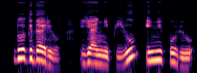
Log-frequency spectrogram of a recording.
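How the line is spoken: Plain. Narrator (Russian): ответил Готфрид

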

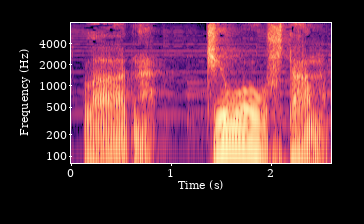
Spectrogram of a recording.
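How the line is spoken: Grumbling mink creature. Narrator (Russian): проворчал норка-зверь

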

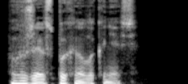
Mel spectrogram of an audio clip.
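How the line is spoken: Duchess's grim smirk. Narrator (Russian): мрачно усмехнулась герцогиня

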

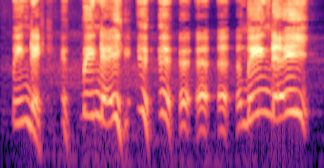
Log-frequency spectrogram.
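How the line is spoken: Terrified screaming. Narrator (Vietnamese): Như thể quá sức tưởng tượng, ông Sang kinh hãi gào lên

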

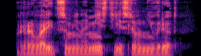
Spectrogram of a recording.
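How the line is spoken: Mutter. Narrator (Russian): пробормотал я

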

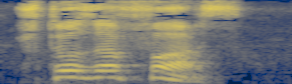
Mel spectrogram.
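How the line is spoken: Irritated grumble. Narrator (Russian): раздраженно проворчал лорд Аттенбери

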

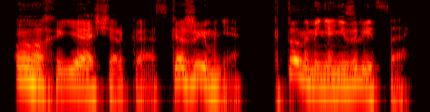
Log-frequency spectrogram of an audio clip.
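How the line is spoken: Weary sigh. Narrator (Russian): Устало выдохнул я

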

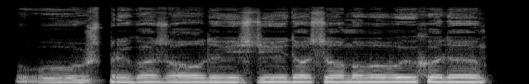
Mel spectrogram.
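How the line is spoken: Booming troll voice. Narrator (Russian): прогудел огненный тролль

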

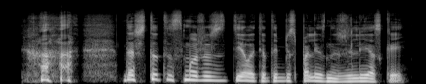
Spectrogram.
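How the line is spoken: Laughing woman. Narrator (Russian): рассмеялась она

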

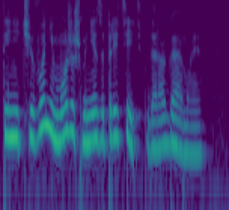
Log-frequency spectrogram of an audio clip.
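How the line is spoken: Calm reply. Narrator (Russian): спокойно ответил я

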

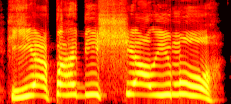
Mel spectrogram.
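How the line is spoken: Roaring, unfamiliar new tone. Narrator (Russian): взревел в голосе появились доселе незнакомые нотки

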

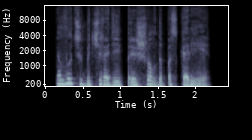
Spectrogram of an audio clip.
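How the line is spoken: Whisper. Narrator (Russian): прошептала через некоторое время Дымка

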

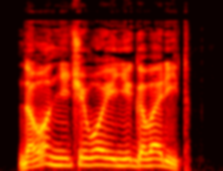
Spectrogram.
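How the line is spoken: Barked reply. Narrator (Russian): а та гаркнула в ответ

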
